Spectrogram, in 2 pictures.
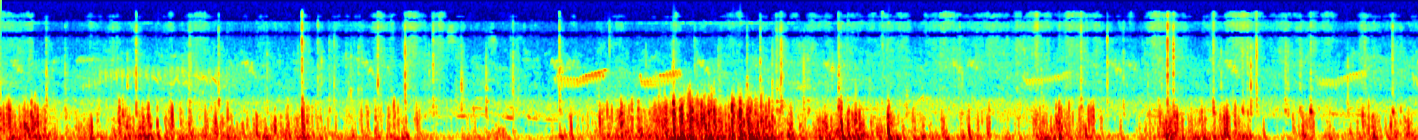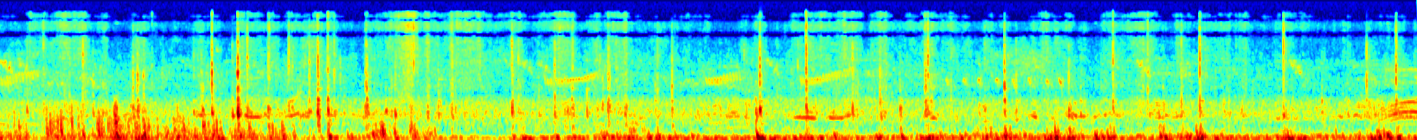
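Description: A football is kicked and thumps back and forth between players.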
